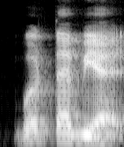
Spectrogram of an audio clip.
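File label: "bertabiat", Malay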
